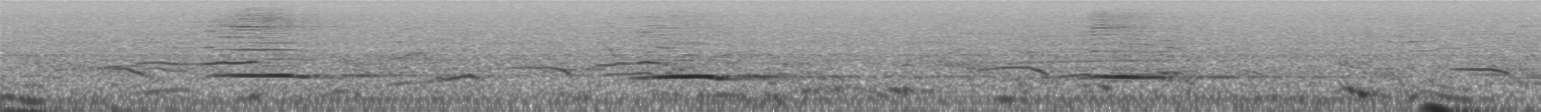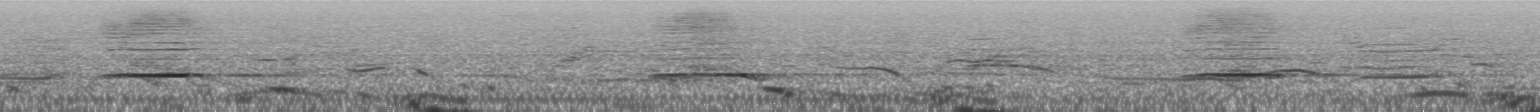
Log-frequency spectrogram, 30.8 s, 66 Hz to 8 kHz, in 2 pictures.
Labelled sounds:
2.0	3.6	humpback whale, 0.90 to 4.2 kHz
6.4	6.8	humpback whale, 2.3 to 2.7 kHz
10.9	11.3	humpback whale, 2.2 to 4.3 kHz
16.5	17.3	humpback whale, 0.90 to 3.0 kHz
21.1	22.2	humpback whale, 0.80 to 2.7 kHz
25.1	25.4	humpback whale, 1.4 to 1.6 kHz
27.3	27.6	humpback whale, 2.2 to 2.4 kHz
29.0	29.5	humpback whale, 0.80 to 1.2 kHz

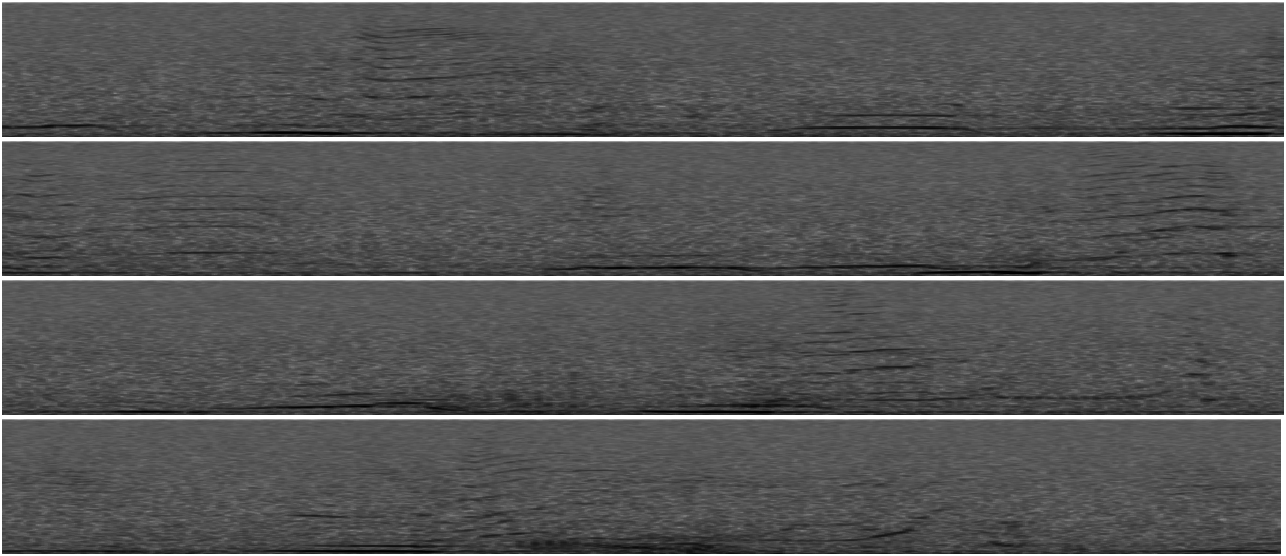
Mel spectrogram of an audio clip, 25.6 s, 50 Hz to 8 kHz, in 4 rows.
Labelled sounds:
1.8	2.5	humpback whale, 1.3 to 4.4 kHz
6.5	7.6	humpback whale, 0.83 to 4.7 kHz
11.8	12.6	humpback whale, 0.86 to 4.6 kHz
16.8	17.7	humpback whale, 0.96 to 2.6 kHz
20.7	22.3	humpback whale, 0.83 to 2.7 kHz

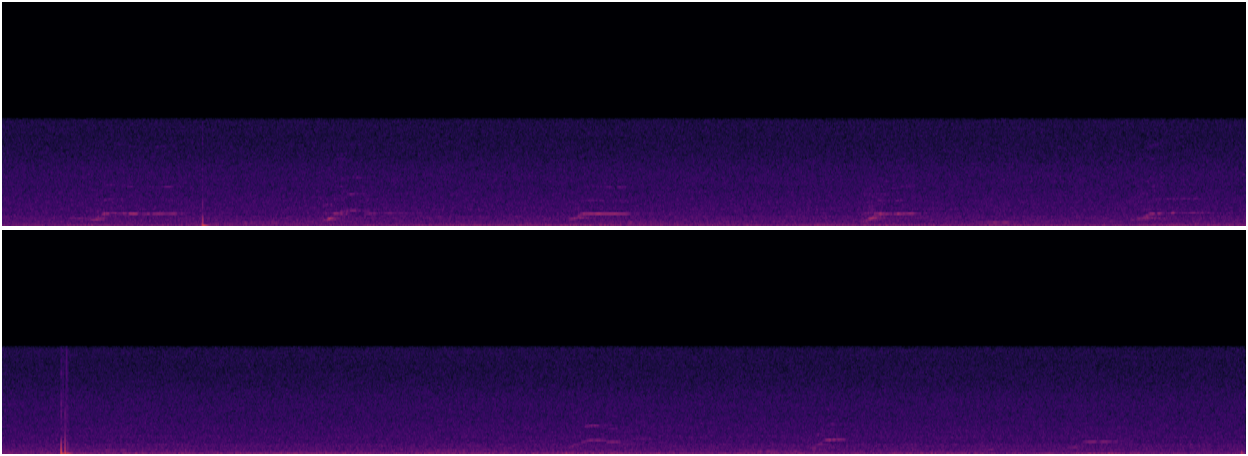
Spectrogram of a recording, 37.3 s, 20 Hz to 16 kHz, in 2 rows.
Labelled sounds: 1.5	2.1	humpback whale, 0.83 to 1.1 kHz
5.0	5.4	humpback whale, 0.90 to 1.2 kHz
8.7	9.4	humpback whale, 0.80 to 1.0 kHz
13.1	13.7	humpback whale, 0.86 to 1.0 kHz
17.2	17.9	humpback whale, 0.80 to 1.1 kHz
27.4	27.8	humpback whale, 0.90 to 2.1 kHz
31.0	31.4	humpback whale, 1.0 to 1.2 kHz
34.9	35.1	humpback whale, 0.86 to 1.0 kHz

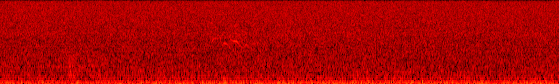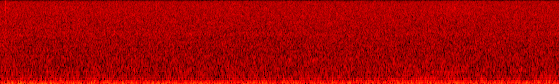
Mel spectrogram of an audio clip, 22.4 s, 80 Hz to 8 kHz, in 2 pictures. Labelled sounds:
4.2	4.9	killer whale, Bigg's (transient), 1.5 to 2.7 kHz

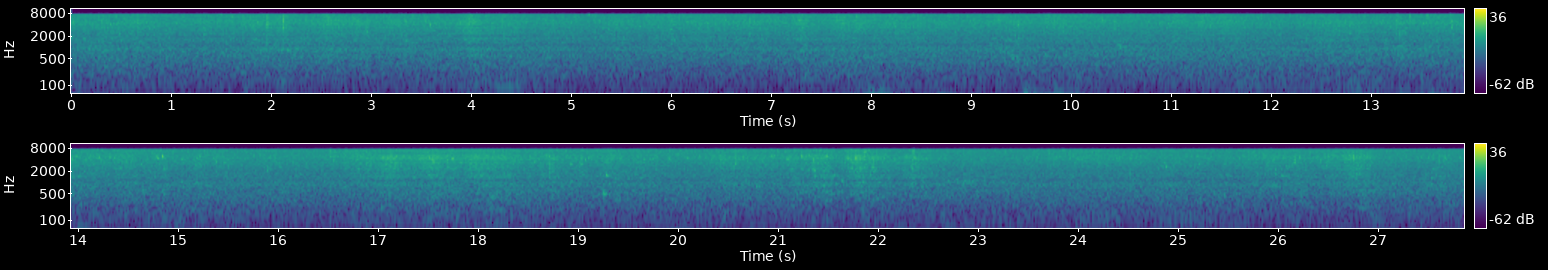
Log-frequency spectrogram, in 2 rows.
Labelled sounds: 22.8	23.0	water noise, 1.0 to 1.3 kHz

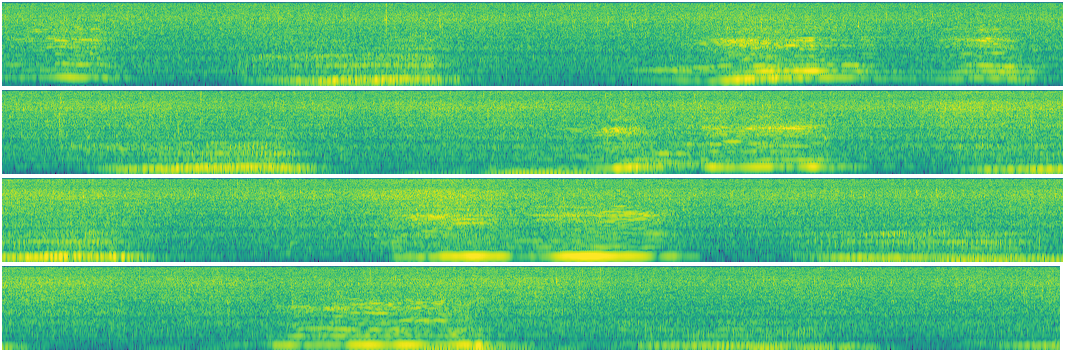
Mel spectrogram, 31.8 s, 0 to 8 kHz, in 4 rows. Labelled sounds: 0.3	0.6	humpback whale, 1.5 to 1.6 kHz
1.8	2.2	humpback whale, 0.78 to 1.2 kHz
5.1	6.1	humpback whale, 1.5 to 2.2 kHz
7.0	7.5	humpback whale, 1.9 to 2.2 kHz
12.1	12.8	humpback whale, 1.5 to 2.1 kHz
13.1	14.0	humpback whale, 0.88 to 2.2 kHz
18.8	20.1	humpback whale, 1.5 to 2.2 kHz
20.4	20.9	humpback whale, 2.1 to 2.5 kHz
22.4	22.7	humpback whale, 0.81 to 1.1 kHz
25.9	27.2	humpback whale, 0.88 to 2.3 kHz

